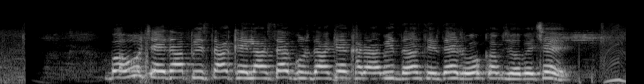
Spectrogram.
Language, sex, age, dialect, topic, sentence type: Maithili, female, 31-35, Angika, agriculture, statement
